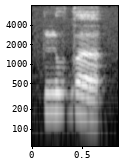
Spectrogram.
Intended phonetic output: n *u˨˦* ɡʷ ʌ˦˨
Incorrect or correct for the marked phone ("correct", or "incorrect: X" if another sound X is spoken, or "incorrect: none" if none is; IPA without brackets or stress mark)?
incorrect: u˦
